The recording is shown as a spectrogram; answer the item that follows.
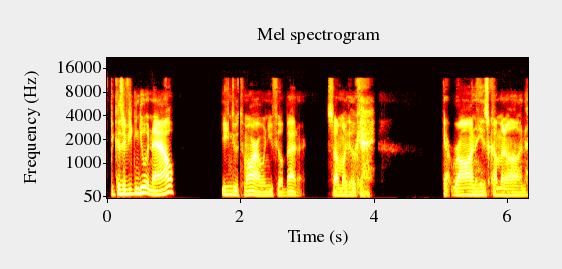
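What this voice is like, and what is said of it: Congested, tired voice with a cold. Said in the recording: “I have a cold right now, the NyQuil's kicking in, my eyelids are heavy”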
